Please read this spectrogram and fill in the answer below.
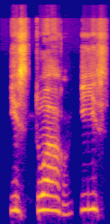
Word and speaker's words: histoire: 后面跟阴性的名词的时候就是 ma，不然的话就是 mon 啊 mon 或者是 ma première histoire h 不发音 histoire d'amour amour 爱情啊爱，那 histoire 故事，我的第一个爱情故事。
